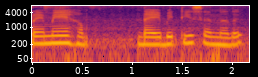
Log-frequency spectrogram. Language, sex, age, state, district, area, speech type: Malayalam, female, 30-45, Kerala, Kasaragod, rural, spontaneous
